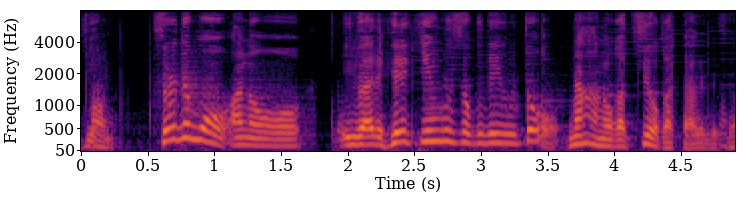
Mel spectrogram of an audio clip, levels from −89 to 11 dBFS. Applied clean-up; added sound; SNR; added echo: neural separator model SepFormer DNS4.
